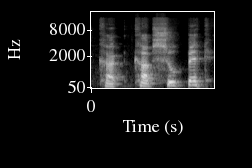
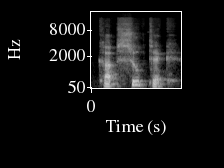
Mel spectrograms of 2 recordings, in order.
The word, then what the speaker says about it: Cupsuptic: It's at Kupsupik. No, I'm pronouncing it wrong. Kupsuptik.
